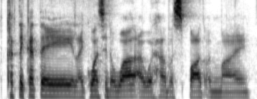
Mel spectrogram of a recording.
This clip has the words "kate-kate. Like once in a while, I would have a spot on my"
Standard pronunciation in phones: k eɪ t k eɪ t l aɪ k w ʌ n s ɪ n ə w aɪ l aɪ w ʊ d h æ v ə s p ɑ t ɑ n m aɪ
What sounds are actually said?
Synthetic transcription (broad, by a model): k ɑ t k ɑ t l aɪ k w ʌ n s ɪ n ə w aɪ l aɪ w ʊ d h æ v ə s p ɑ t ɑ n m aɪ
